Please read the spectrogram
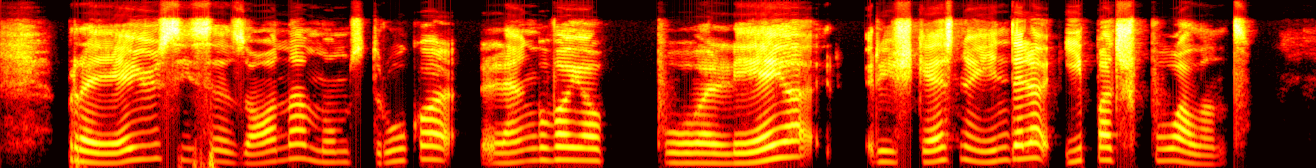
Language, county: Lithuanian, Vilnius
